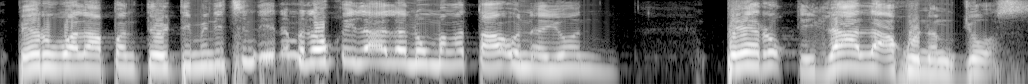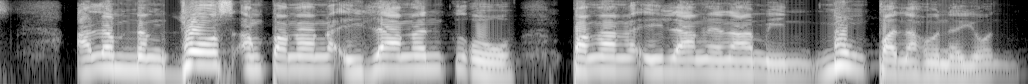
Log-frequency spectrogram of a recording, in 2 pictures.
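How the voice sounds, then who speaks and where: Earnest father, high mellow voice, testimony storytelling, acts out quoted lines, dry close sound. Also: fairly quick, no echo. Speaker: father sharing a personal testimony.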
